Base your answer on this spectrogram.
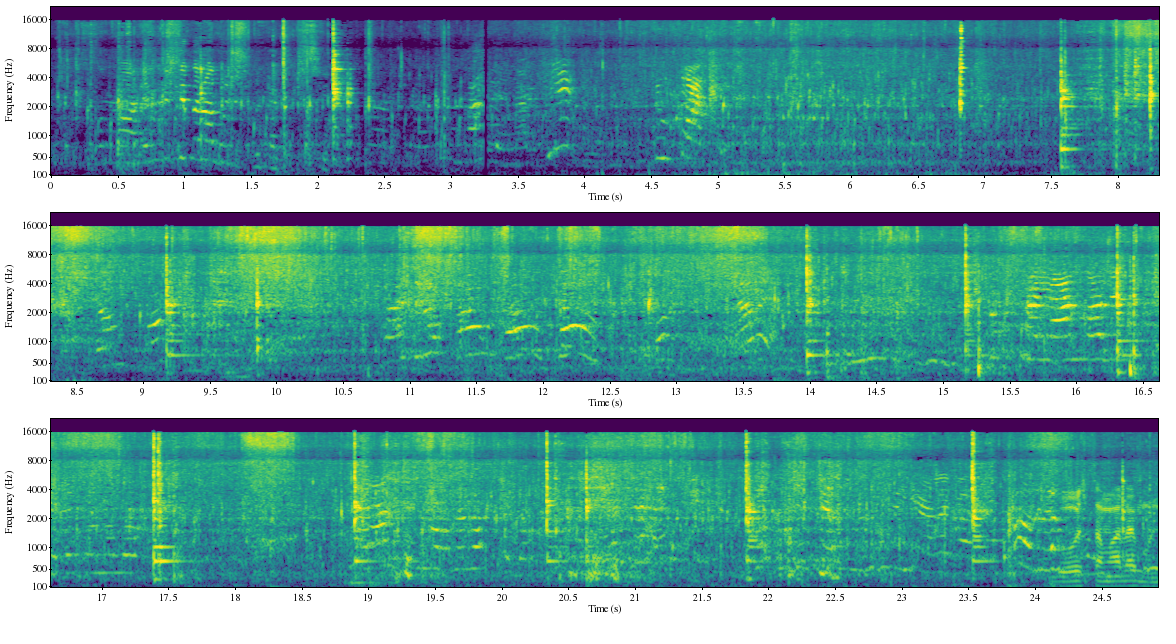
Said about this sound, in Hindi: इसको चला चला के भूनेंगे, इसको अच्छी तरीके से भूनना है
